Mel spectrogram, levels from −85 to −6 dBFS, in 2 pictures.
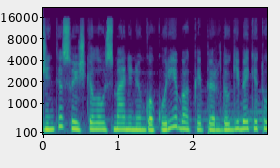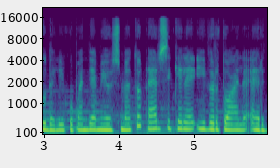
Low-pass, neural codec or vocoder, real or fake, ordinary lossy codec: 14.4 kHz; none; real; Opus, 16 kbps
